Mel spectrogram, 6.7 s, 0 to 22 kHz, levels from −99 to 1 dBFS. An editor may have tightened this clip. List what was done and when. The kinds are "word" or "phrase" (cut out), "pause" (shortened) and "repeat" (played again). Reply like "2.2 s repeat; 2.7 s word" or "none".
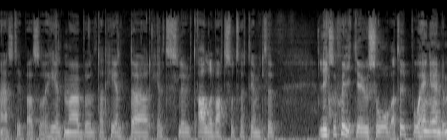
3.9 s word; 4.9 s word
